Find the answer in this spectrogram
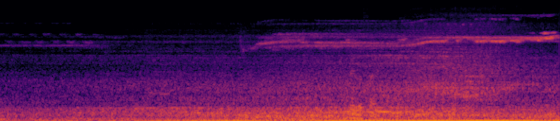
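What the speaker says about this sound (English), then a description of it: "Train is coming." A train bound for Bielefeld, Germany rumbles steadily closer with a growing low roar, and high metallic wheel squeals rise and stretch out as it pulls into the station; a brief spoken word.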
